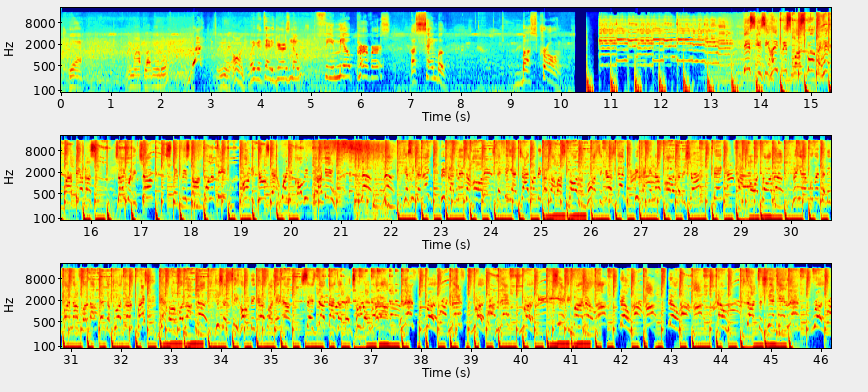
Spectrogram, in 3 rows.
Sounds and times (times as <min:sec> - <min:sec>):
Speech: 0:01.3 - 0:07.7, 0:09.0 - 0:10.0
Music: 0:10.5 - 0:46.2.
